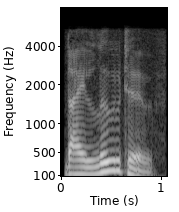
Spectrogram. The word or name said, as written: dilutive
